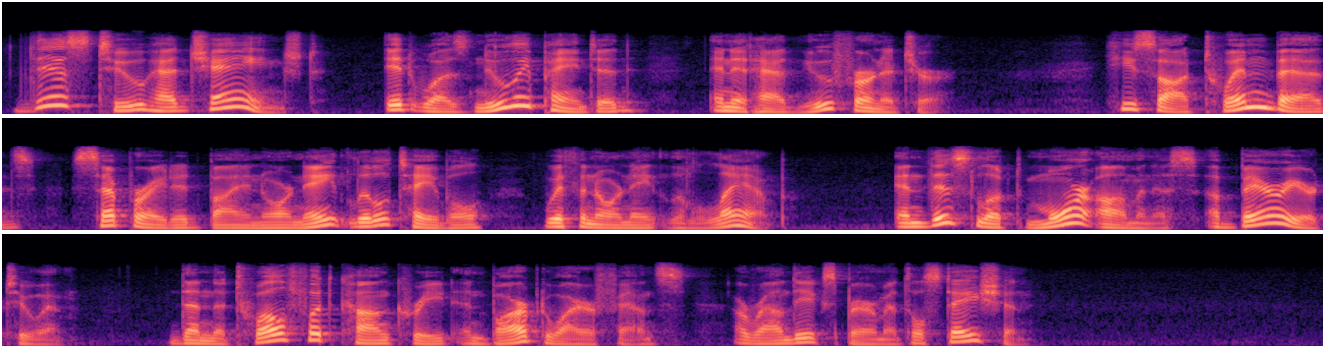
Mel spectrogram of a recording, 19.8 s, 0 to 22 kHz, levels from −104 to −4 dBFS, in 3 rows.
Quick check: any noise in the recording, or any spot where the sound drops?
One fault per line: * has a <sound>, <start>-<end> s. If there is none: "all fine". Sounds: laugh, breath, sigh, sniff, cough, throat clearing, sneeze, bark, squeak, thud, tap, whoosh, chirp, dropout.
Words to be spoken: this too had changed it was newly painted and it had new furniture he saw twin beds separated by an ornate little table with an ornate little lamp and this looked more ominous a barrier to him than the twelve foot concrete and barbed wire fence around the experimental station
all fine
